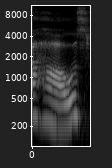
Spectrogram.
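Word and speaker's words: house: यहाँ पर जैसे कि पहले मैंने बताया कि कुछ स्पेलिंग्स में, मैक्सिमम ज़्यादातर स्पेलिंग्स में एस से पहले अगर वाउल रहता है तो एस का साउंड ज होता है, लेकिन यहाँ पर देखा कि हाउस और माउस में एस का साउंड स ही है।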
